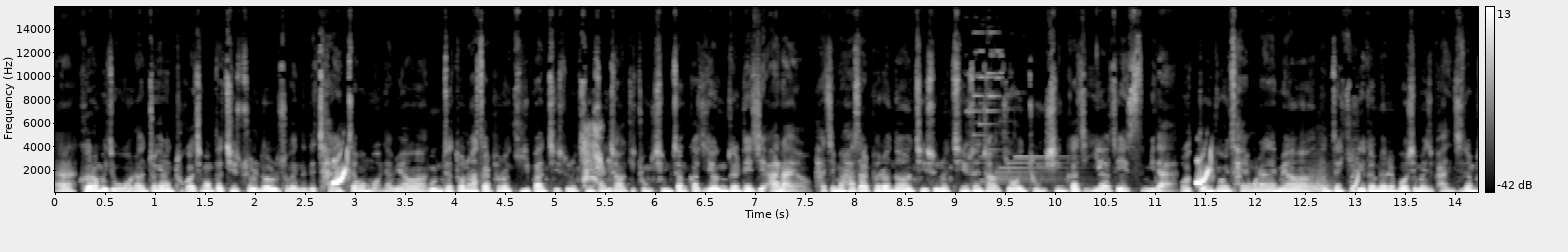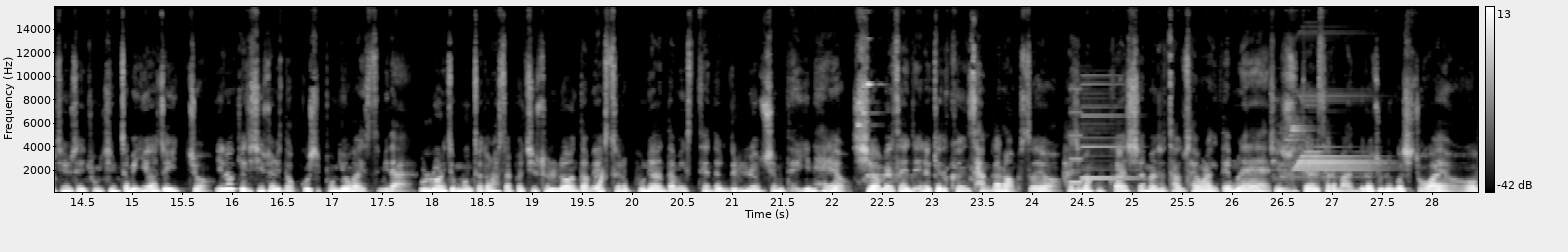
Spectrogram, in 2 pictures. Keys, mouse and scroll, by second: 4.1 click, 6.8 click, 7.6 right click, 8.3 click, 9.7 click, 18.4 click, 18.4 right click, 19.4 click, 19.9-21.4 typing, 20.0 right click, 20.2 click, 20.2 right click, 20.4 right click, 21.6 click, 21.9 click, 22.2 click, 22.6 click.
